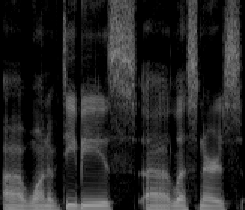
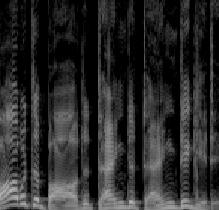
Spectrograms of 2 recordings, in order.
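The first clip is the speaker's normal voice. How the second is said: refined, grown-up sitcom-lead style voice; 3 semitones higher than usual. Co-host tries saying a baby phrase like an adult, in a Frasier voice. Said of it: "say it with a Frasier voice".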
